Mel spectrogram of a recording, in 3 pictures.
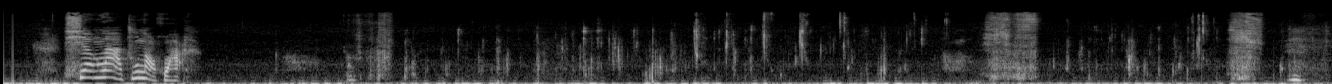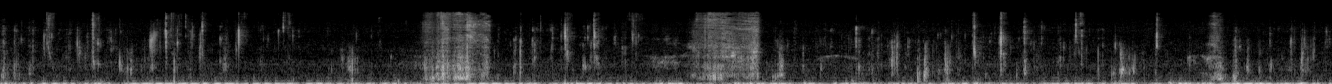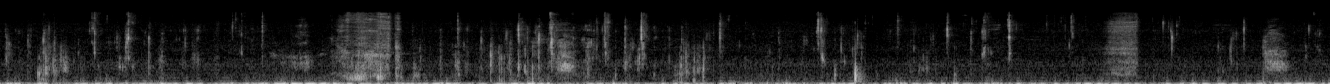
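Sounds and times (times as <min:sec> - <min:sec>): wet chewing and smacking: 0:03.8 - 0:09.6, 0:10.5 - 0:12.2, 0:13.4 - 0:19.8, 0:20.9 - 0:25.0, 0:25.6 - 0:29.4, 0:30.5 - 0:37.5, 0:38.2 - 0:39.9.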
